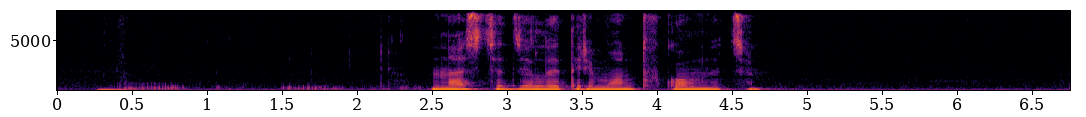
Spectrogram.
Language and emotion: Russian, neutral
